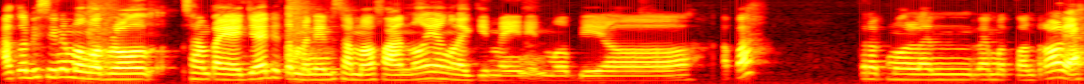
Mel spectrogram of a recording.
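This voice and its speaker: Bright and sharp in tone, this woman speaks at a medium pitch. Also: ordinary pitch variation, moderate pace. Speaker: vlogger. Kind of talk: casual chat.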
